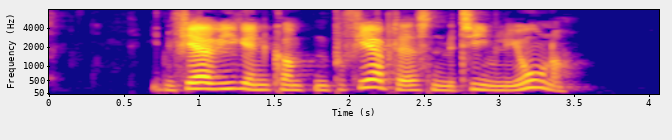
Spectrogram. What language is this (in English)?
Danish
